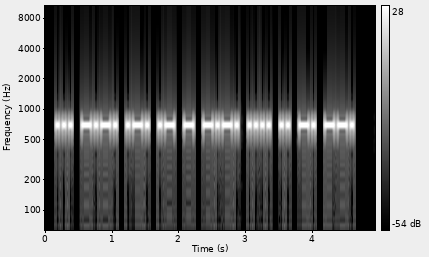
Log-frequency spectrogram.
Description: Morse code, heard as a keyed tone, about 25 wpm, 700 Hz. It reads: SCRATCHING
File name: Pinocchio / Pinocchio ch1 25 25 ik1hge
